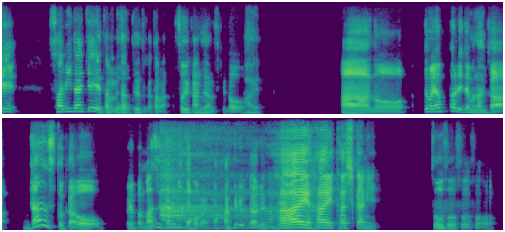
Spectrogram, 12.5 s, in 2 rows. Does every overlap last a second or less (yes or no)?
no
